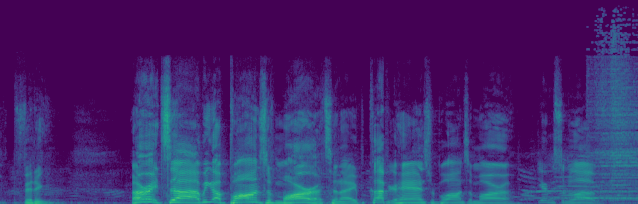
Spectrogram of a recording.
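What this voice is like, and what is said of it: Hoarse, worn-out voice. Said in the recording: “I lost my voice halfway through that song.”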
